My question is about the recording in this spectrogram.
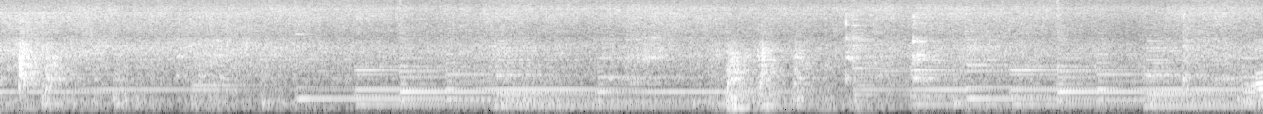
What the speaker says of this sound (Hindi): तो प्याज के साथ ही मैं चिकन डाल दूँगी।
